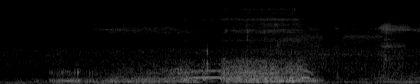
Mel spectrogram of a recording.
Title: Can’t even watch tv they snore so loudly #bulldogs #dogs #dog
